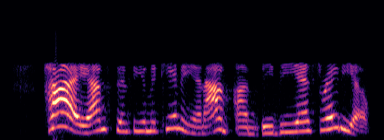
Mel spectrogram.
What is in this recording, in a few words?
bbs radio promo; cynthia mckinney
